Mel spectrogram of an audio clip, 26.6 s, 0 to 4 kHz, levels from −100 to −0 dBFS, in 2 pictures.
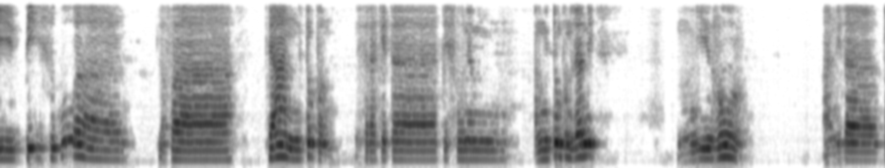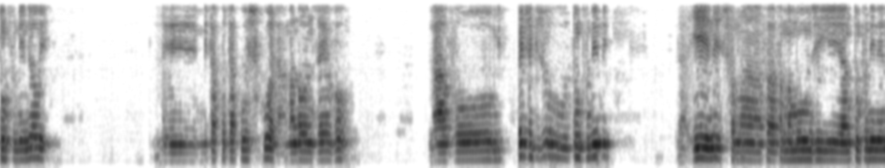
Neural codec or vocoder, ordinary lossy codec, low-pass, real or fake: none; none; 3.6 kHz; real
